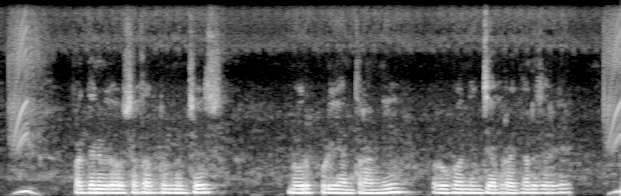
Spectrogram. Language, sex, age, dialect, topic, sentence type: Telugu, male, 25-30, Central/Coastal, agriculture, statement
